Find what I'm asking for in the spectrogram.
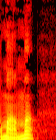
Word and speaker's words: MUM: M-U-M, ehm, però lo pronunciano Mam ehm, che è l'ultimo algoritmo basato su, appunto sull'artificial intelligence.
